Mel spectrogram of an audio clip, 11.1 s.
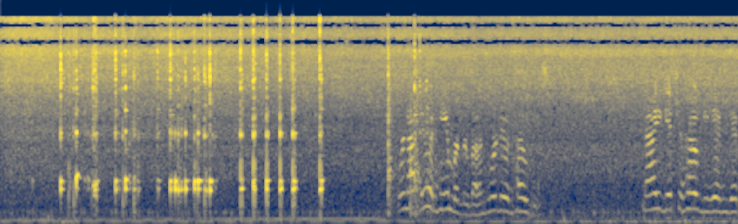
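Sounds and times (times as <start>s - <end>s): food sizzling on a griddle: 0.0s - 11.0s
sharp grease pops: 0.9s - 5.0s.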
